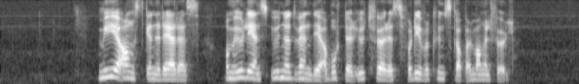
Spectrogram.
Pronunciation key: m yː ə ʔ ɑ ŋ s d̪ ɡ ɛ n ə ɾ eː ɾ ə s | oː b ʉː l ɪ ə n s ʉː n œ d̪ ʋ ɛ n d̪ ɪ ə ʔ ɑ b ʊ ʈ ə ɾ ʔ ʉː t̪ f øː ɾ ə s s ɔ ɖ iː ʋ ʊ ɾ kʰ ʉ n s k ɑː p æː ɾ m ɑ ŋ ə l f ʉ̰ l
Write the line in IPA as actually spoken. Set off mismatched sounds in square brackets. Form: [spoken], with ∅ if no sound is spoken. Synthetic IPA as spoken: m yː ə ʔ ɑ ŋ s [t̪] ɡ ɛ n ə ɾ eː ɾ ə s | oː [m] ʉː l ɪ ə n s ʉː n œ d̪ ʋ ɛ n d̪ ɪ ə ʔ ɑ b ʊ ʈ ə ɾ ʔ ʉː t̪ f øː ɾ ə s [f] ɔ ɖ iː ʋ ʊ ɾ kʰ ʉ n s k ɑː p æː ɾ m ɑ ŋ ə l f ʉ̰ l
